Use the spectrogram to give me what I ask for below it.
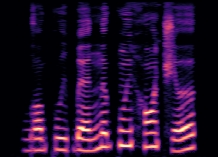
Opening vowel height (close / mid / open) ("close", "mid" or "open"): mid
